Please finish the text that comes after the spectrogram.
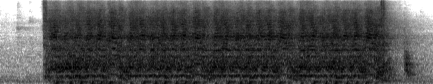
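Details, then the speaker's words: Studebaker first start attempt, no transmission fluid and timing unknown: starter spins the engine steadily about four turns a second for four seconds without catching, because an ignition connection was left unhooked. "Well, that wasn't successful. It doesn't even sound like it wants to go."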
